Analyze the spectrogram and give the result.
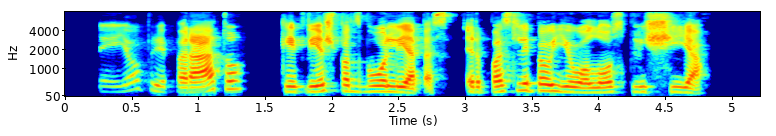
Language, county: Lithuanian, Marijampolė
